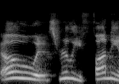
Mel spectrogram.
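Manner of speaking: high, lilting mock reaction; amused friend. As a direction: pitch it way up as a quoted friend. Voicing friend's reaction to a film.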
